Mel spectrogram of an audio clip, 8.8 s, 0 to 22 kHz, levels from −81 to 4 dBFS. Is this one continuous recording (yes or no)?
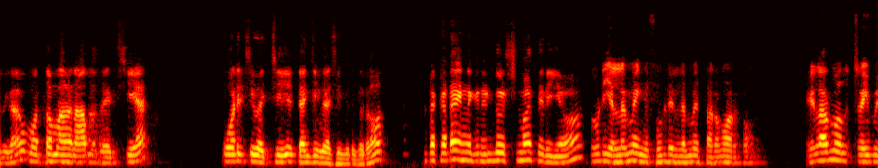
no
